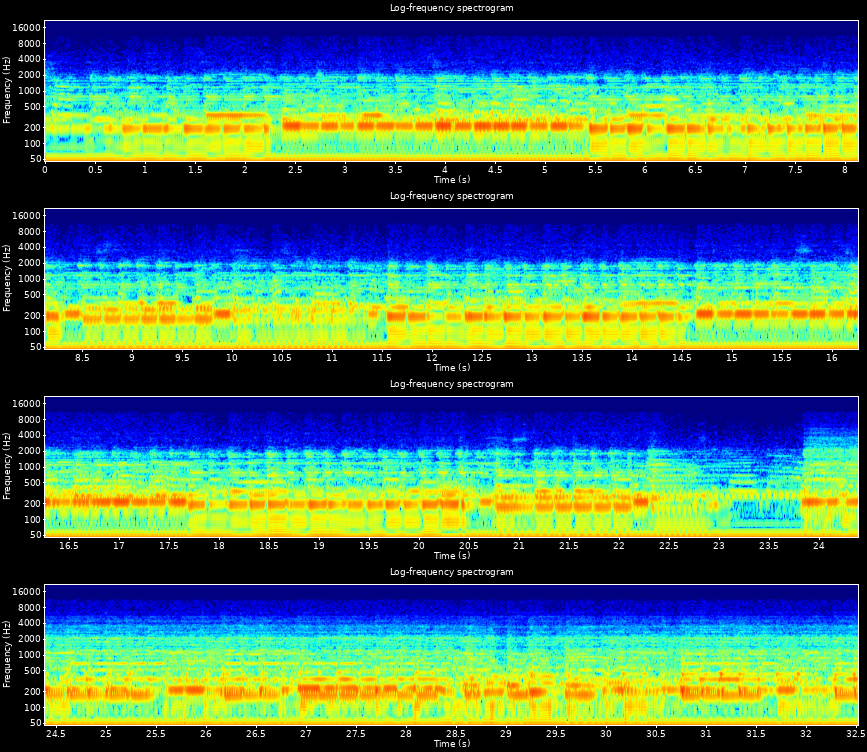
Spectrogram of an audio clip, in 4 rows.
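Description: Electric guitar playing sustained chords over a bass line, the chords changing every second or two. About 24 seconds in, after a brief break, the sound gets fuller and brighter.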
